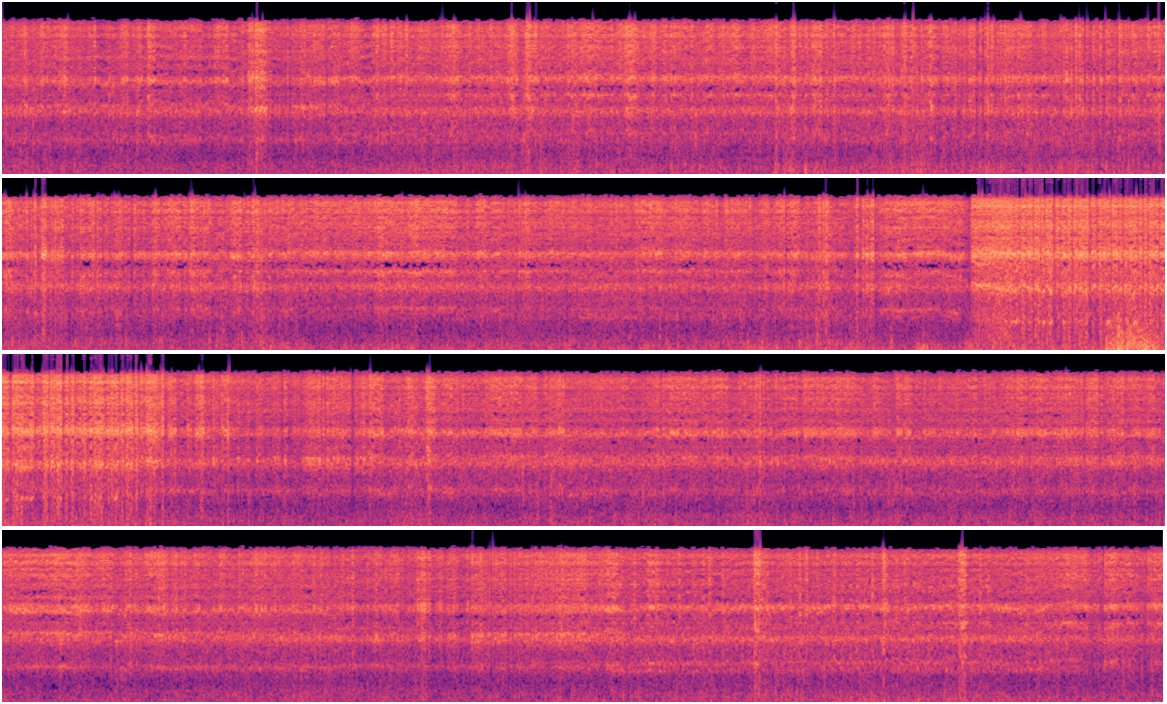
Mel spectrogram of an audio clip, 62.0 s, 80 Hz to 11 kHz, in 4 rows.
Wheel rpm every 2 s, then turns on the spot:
200, 190, 210, 230, 240, 230, 240, 230, 230, 230, 240, 230, 230, 230, 210, 200, 200, 200, 190, 200, 200, 200, 200, 200, 200, 190, 200, 200, 190, 190, 210.
none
